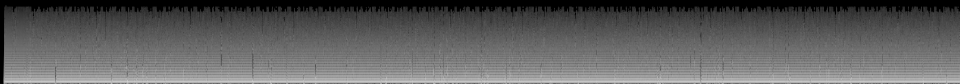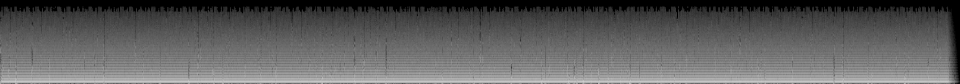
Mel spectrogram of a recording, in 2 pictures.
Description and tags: Mopho Dave Smith Instruments Basic Wave Sample - SAW C2
basic, dave, instruments, mopho, sample, smith, wave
